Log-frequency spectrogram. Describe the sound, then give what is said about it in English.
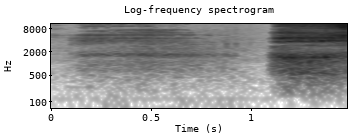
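A soft, breathy exhale gives way to a sudden, loud, rasping gasp for air, performed by a voice imitating someone struggling to breathe. “And then he started to gasp.”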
